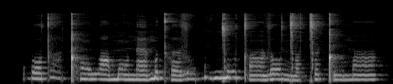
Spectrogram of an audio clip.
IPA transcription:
ɠɔ˨tɑ̤˦˨ǃʰɔ̃˨ wɑ˨mɔ̃˨næ˨ mə˦kʰɜ˨zɔ̤˦ ɓi̤˦ŋ͡ǀu˦tʼɑ̃˨ zɔ˦ŋ͡ǀʌ˨ǀə˦ ǃi˨ mɑ̃˦

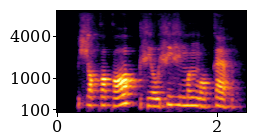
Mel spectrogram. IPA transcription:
çɒkɒkɒ | fʲɔwfʲʌ vʲʌmʌŋɔ kæp

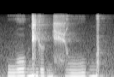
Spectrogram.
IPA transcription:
woɡjɘɡ çuɡ

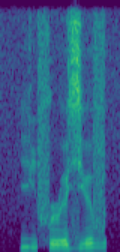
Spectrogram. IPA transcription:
jifɹɘzʲɘv

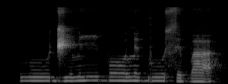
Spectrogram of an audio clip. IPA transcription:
βuː˨d͡ʒi˨liː˦ boː˦lɪ˦ ɡuː˦sɪ˨ ba˨

